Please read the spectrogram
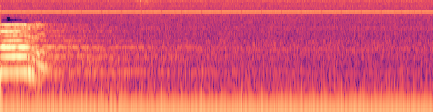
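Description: Muezzin's maghrib call to prayer (adhan): a held, melismatic sung phrase slides down in pitch and ends about half a second in. A pause between phrases follows, with only a steady background hum.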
